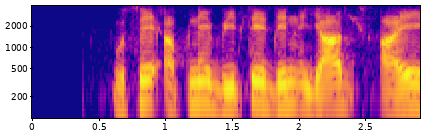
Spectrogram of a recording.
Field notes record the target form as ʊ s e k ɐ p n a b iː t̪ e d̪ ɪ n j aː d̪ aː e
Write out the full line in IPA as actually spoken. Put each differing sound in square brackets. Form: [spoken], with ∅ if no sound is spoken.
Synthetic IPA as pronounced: ʊ s e [ʔ] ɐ p n [e] b iː t̪ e d̪ ɪ n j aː d̪ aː e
